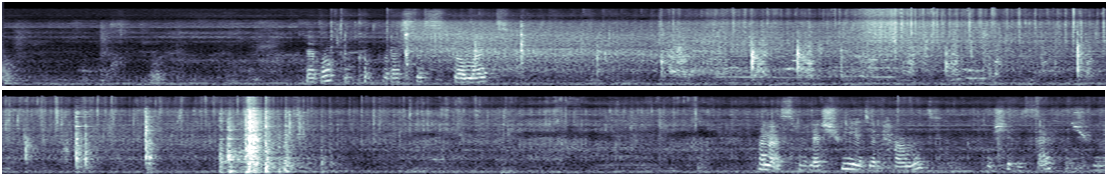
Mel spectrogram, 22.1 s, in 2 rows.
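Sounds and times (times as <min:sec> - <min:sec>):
tomato sizzling in hot oil: 0:03.0 - 0:22.0
wooden spoon scraping a pan: 0:05.9 - 0:12.6.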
